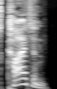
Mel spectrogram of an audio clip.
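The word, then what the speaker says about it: Chiton: Um Bev says, "I lived in Port Elliot for years and often visited the Kiton Rocks Life-Saving Club, always pronounced as Kitan."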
